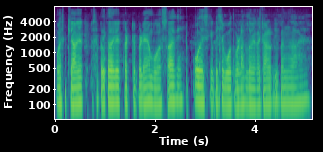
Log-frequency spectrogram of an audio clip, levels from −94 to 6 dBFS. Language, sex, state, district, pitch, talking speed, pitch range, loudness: Hindi, male, Uttar Pradesh, Shamli, 110 Hz, 220 wpm, 105-115 Hz, -21 LUFS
